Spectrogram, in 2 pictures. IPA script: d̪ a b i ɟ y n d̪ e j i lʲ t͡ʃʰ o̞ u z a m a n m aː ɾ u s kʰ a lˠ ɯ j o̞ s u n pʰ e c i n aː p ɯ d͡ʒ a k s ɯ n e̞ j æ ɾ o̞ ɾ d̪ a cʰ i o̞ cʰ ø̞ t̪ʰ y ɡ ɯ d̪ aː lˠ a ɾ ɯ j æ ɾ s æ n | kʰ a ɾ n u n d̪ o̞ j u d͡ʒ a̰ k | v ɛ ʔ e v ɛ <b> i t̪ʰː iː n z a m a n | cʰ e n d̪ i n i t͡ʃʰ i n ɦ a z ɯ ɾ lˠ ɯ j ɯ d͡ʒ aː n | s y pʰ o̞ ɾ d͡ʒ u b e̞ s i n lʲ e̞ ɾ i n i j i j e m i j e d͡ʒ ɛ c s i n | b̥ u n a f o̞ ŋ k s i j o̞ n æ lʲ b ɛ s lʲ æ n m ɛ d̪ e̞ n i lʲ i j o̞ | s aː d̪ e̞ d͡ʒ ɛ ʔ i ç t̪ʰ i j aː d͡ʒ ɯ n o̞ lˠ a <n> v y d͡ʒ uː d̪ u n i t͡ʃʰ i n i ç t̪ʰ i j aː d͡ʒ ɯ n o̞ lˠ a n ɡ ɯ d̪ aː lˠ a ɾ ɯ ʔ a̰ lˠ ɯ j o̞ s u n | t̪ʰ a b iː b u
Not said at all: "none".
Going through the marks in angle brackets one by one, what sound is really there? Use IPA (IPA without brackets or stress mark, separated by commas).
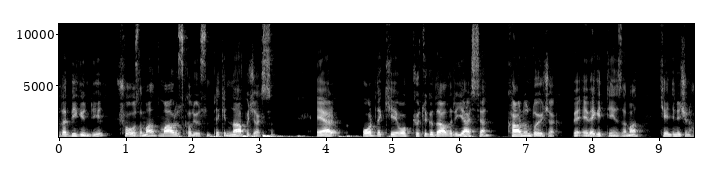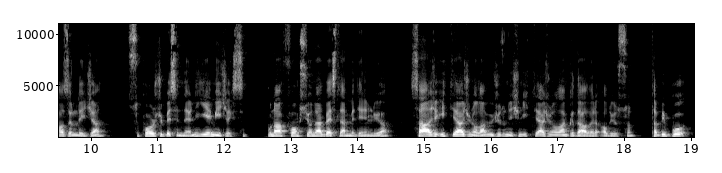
ɟ, n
